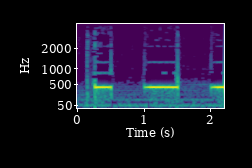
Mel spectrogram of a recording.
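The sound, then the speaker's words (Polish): Telephone busy signal after a dropped call: a steady mid-pitched tone pulsing on and off in even beeps, three of them, the last cut short, with no talk. “Niestety, rozmowa się nam przerwała.”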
